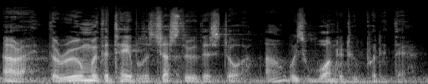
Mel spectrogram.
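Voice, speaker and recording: A man voicing a gruff, resolute seasoned warrior and secret agent in a fantasy video game. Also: rumbling low, animated, fairly quick, background noise. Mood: determined. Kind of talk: video game dialogue acting.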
